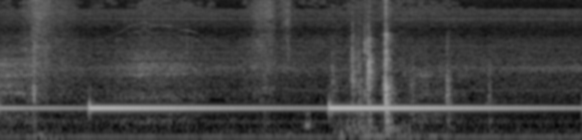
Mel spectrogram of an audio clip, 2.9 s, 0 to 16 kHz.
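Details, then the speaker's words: Chevrolet Colorado ZR2 Bison 3.6L V6 with newly installed Mallett supercharger, PCM reflashed, cooling system bled, hood open, key on engine off; steady even hum from the front as the intercooler coolant pump runs smoothly, normal electric pump operation. "you should be able to hear that noise coming from the front as the turnkey on we'll have the intercooler pump running"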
